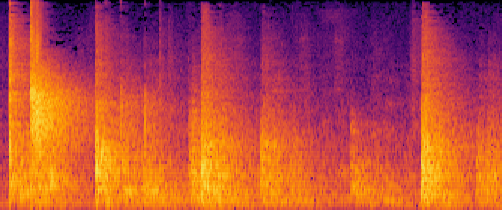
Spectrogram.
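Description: Pool break shot: the cue tip strikes the cue ball, then a loud sharp crack as it smashes into the rack. The scattered balls follow with a string of knocks off each other and the cushions, one more loud knock about three and a half seconds in.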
